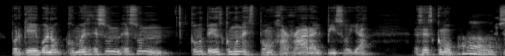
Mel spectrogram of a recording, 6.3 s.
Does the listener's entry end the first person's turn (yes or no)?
no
